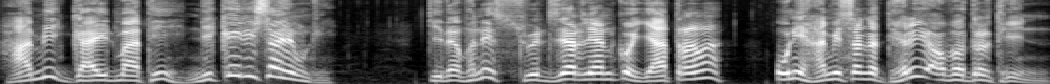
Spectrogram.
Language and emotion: Nepali, angry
